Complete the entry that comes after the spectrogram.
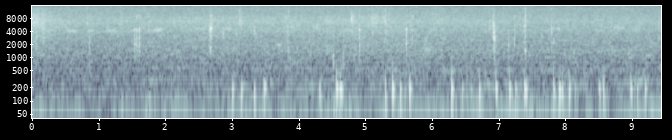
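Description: Eating sounds: soft chewing and mouth smacks, several a second and irregular, starting about three seconds in, with a few light clicks.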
